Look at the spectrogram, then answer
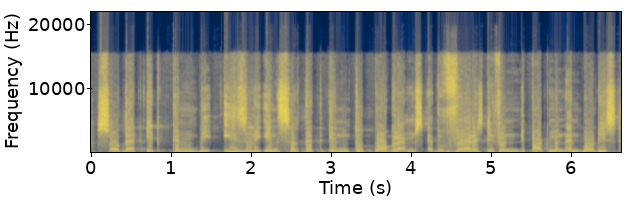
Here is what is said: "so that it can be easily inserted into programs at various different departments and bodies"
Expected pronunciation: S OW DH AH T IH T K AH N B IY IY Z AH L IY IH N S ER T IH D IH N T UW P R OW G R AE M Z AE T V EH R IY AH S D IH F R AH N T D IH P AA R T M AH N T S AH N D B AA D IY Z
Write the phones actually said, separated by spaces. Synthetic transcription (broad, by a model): S OW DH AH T IH T K AH N B IY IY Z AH L IY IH N S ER T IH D IH N T UW P R OW G R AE M S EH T V EH R IY AH S D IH F R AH N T D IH P AA R T M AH N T AH N B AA D IY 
